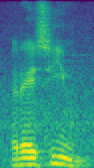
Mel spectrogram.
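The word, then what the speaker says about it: regime: रेशीम, प्रोनाउंसिएशन ध्यान दीजिएगा, रेशीम है, रेजिम नहीं है, रेशीम, REZIME, रेशीम, ठीक है।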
